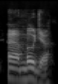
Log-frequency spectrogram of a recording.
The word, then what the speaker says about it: Moja: Is it Moja or Moha? Moja. I mean, I think you can pronounce it, but it's Moja.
